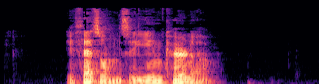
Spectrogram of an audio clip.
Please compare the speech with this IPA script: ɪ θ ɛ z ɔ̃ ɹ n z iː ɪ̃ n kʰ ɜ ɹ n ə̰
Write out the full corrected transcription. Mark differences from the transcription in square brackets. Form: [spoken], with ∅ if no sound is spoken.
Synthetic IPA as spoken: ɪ θ ɛ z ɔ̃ [∅] n z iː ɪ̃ n kʰ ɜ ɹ n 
